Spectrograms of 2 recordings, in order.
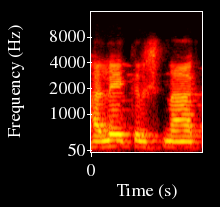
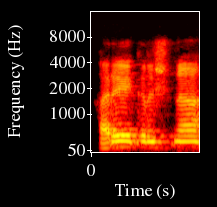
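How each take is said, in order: First: The first word is said with an L sound. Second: The first word is said with an R sound. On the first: The speaker calls it wrong. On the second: The speaker calls it right.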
